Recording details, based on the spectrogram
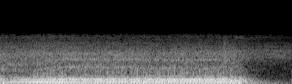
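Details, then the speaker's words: War Corsair engine after new crank sensor installed and timing verified: deep, loud, steady rumble with even firing, no stumbling, clean wind-down at shutoff; starts and runs properly. "that's what it's supposed to do, folks. I am completely happy with that."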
